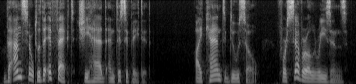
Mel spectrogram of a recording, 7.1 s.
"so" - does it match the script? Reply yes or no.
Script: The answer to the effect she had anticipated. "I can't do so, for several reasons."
yes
